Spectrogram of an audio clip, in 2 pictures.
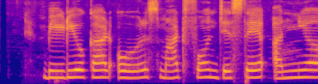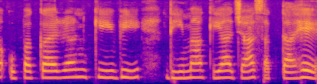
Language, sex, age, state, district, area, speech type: Hindi, female, 18-30, Madhya Pradesh, Seoni, urban, read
